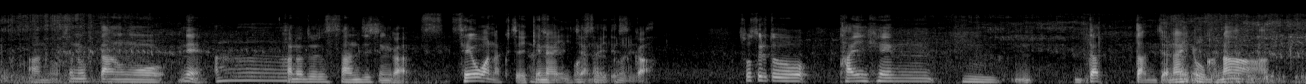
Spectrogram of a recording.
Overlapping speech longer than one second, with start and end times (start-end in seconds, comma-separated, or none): 5.3-6.5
